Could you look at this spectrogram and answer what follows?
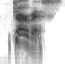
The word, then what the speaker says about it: Jarvis: Jarvis.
